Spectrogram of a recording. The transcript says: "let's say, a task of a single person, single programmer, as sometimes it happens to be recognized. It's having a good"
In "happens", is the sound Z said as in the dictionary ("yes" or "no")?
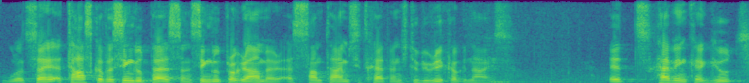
no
